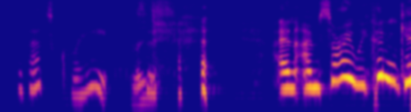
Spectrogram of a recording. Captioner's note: laughs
